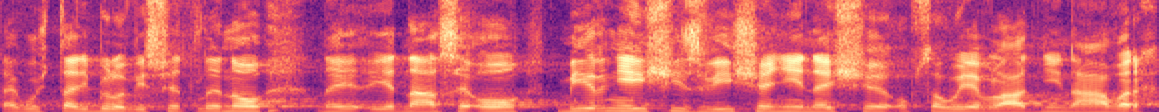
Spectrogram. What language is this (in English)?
Czech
